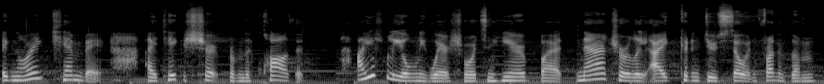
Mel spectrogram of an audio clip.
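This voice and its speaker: A woman's voice: lowish voice, moderate pace. A woman streamer narrating a visual novel aloud in a dramatic read-aloud style. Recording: music playing behind the voice. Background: music.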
